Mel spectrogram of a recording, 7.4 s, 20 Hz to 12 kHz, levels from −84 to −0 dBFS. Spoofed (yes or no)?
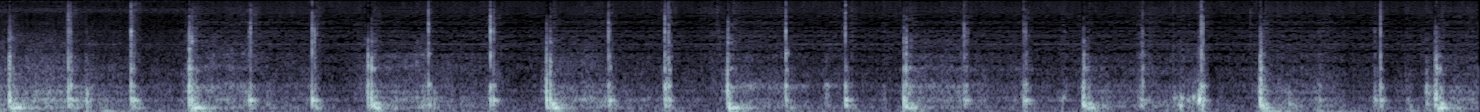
yes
